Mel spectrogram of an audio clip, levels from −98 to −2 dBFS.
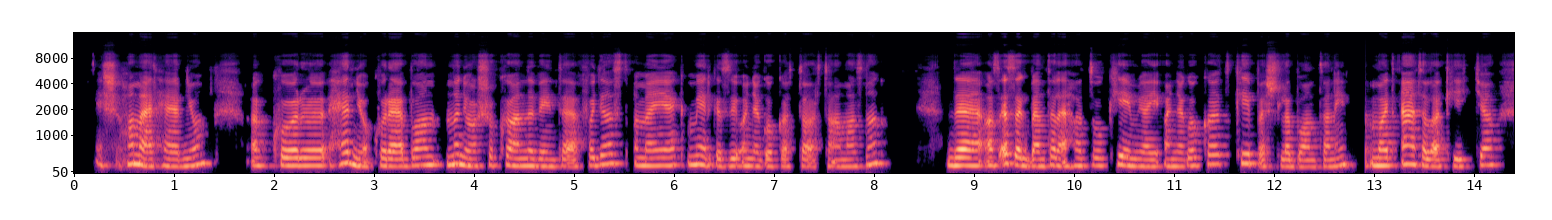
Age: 20-39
